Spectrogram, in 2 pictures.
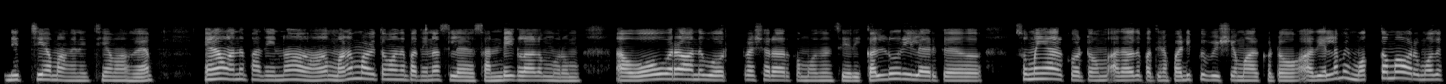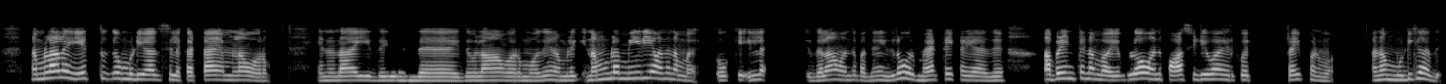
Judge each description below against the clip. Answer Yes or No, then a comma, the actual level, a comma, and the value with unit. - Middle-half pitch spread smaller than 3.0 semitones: No, average, 3.9 semitones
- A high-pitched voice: Yes, high, 205 Hz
